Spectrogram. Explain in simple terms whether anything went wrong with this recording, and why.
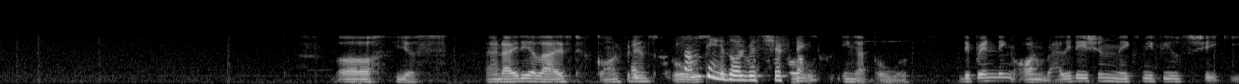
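A couple of things went wrong here, both in the back half of this speech clip.

First, an echo leak: faint repeats of the voice show up at 6.53 to 6.7 s, 7.14 to 7.2 s and 8.01 to 8.19 s, each trailing about 224 ms behind. That's likely a speakerphone whose echo canceller let some of its own playback slip back into the call.

Second, speech suppressed in double talk: the voice dips briefly around 6.58 to 6.75 s, then drops hard and cuts in and out from 7.22 to 8.48 s. With both sides talking at once, the canceller likely couldn't tell the talker from the echo, so it turned everything down.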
